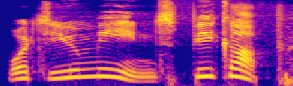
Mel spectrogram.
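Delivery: high, pressing queen; queen urging. A narrator's reading. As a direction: push her to speak. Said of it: "said the queen".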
